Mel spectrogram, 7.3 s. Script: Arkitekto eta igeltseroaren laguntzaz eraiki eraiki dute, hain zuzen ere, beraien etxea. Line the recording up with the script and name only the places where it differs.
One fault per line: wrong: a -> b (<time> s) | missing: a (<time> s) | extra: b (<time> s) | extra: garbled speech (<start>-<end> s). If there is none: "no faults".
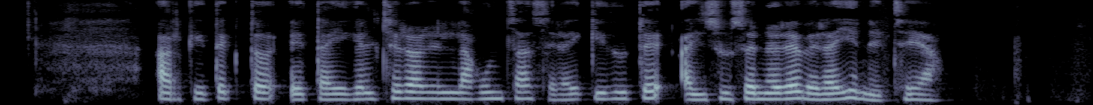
missing: eraiki (4.1 s)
